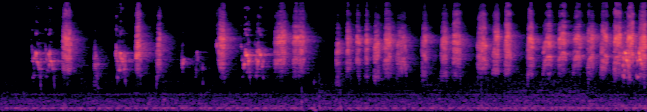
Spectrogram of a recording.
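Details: Pet Budgerigars (Melopsittacus undulatus) chirping in rapid, scratchy bursts, a busy run of high squawks and warbles.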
